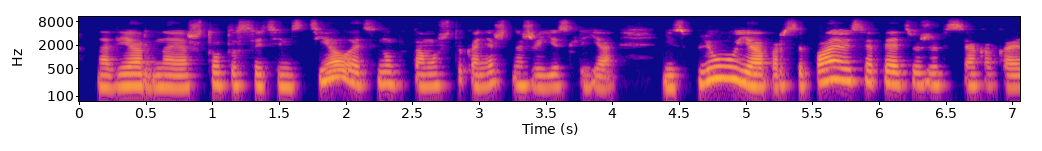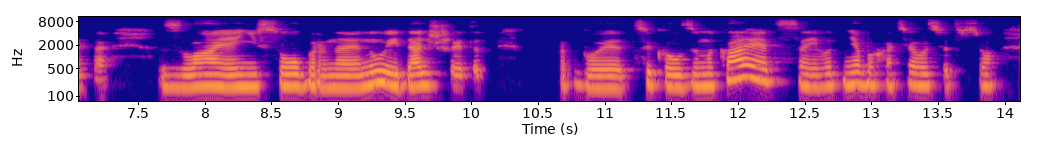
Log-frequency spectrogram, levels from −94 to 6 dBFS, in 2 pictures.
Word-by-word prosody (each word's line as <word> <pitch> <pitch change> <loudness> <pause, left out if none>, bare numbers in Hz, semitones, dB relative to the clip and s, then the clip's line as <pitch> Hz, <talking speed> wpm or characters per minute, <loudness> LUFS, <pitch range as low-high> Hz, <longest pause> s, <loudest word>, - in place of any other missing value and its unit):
наверное, 175 -1 0
что-то 185 +3 -3
с 190 0 -7
этим 180 -1 -4
сделать. 190 +1 +1
Ну 205 -1 -4
потому 185 -1 -4
что, 190 0 -13
конечно 195 +3 -5
же, 180 -2 0
если 180 +2 -7
я - - -4 0.3
не 170 - -2
сплю, 235 +13 +4
я 200 -8 +7
просыпаюсь 215 +8 +3
опять 215 -2 +1
уже 195 -1 -3
вся 190 -1 -3
какая-то 175 -2 -5 0.3
злая 175 +1 +2
и 180 - +2
не 180 0 +1
собранная. 180 -3 +1
Ну 210 +5 +4
и 185 -3 +3
дальше 190 +1 +1
этот, 170 - -8 0.5
как 195 - -11
бы 165 -4 -1
цикл 190 -3 -1
замыкается. 240 - +2
И 175 - -3
вот 185 +2 -5
мне 205 0 0
бы 190 -1 -2
хотелось 185 0 -4
это - - -12
всё 180 0 -8
185 Hz, 165 wpm, -23 LUFS, 175-200 Hz, 0.5 s, я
